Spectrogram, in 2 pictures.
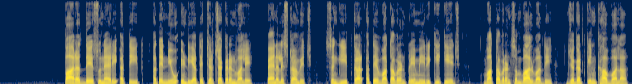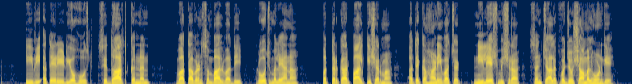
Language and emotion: Punjabi, neutral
